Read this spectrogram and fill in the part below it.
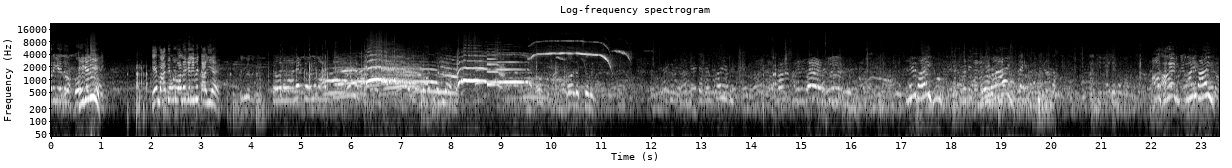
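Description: A crowd of men talks and cheers around.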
